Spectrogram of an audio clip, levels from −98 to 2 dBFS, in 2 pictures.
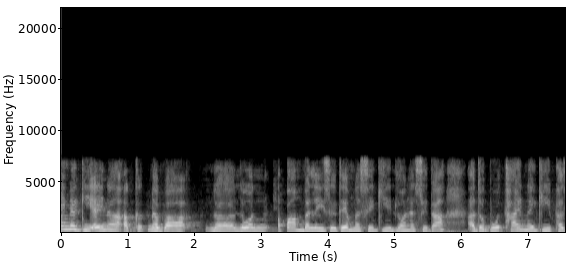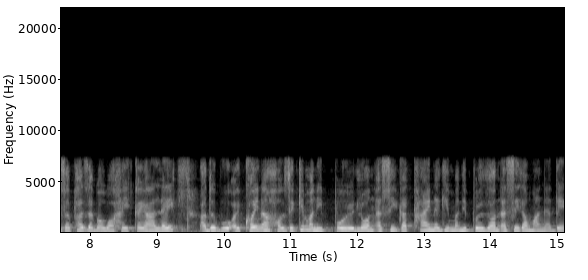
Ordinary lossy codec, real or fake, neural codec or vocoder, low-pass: none; fake; codec, 24 kHz, 3 kbps, HILCodec; 7.2 kHz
